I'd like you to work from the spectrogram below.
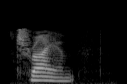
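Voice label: "triumph", English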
